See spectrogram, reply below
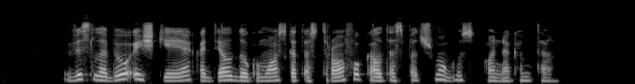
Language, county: Lithuanian, Vilnius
